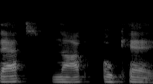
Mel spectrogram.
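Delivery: flat, firm delivery, hard full stop, then silence. Showing what being clear sounds like: firm stop, long pause after okay. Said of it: "And I'm pausing for effect. That's not okay, with a real period, nothing else after that".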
